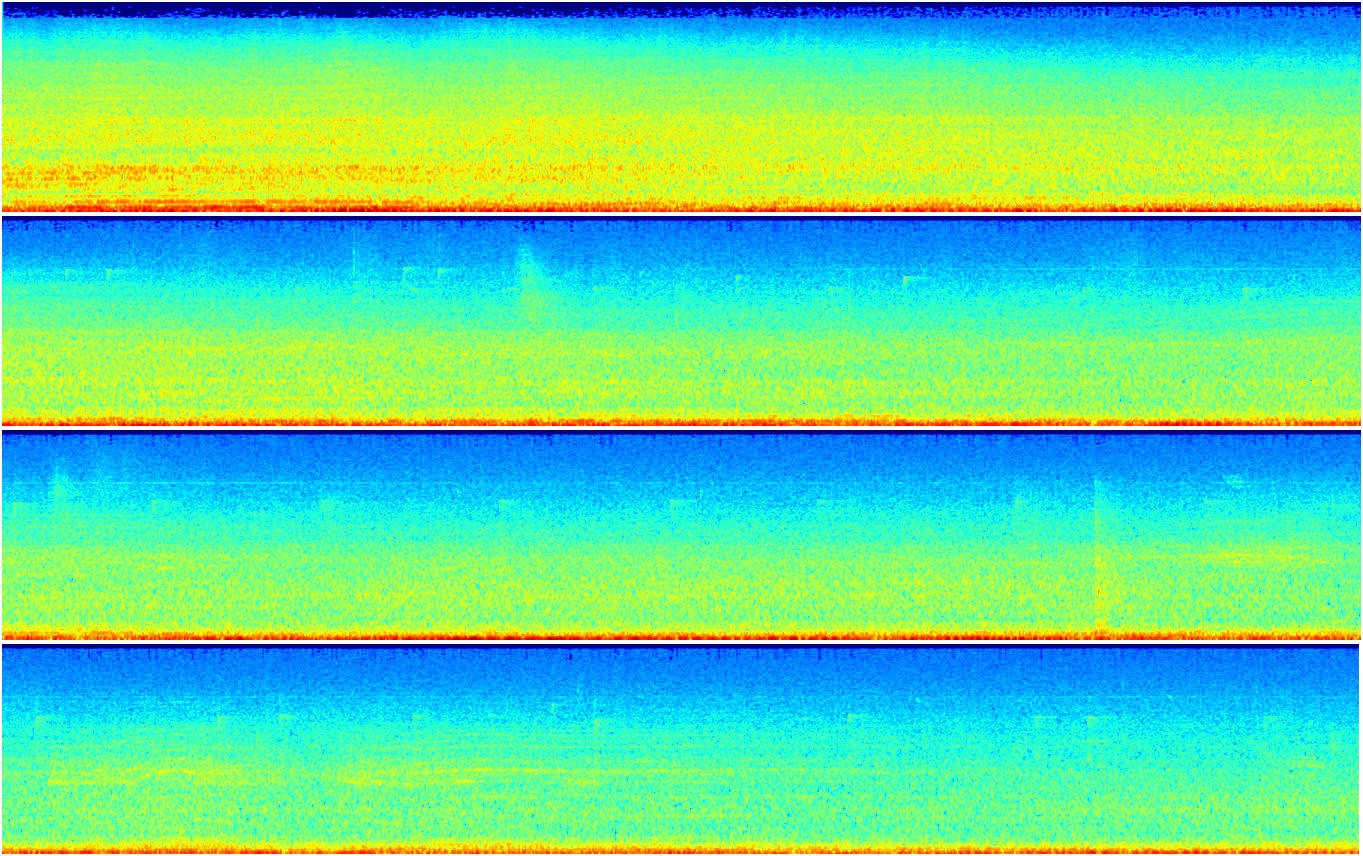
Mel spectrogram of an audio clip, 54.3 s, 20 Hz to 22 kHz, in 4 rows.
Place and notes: all the mornings of the ... - aug 25 2013 sunday 09.34
Maribor, Slovenia, 25 August 2013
